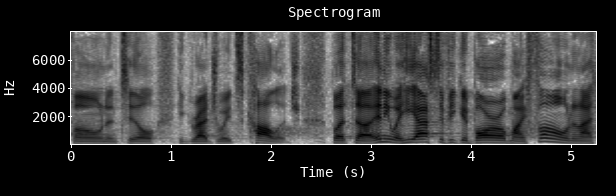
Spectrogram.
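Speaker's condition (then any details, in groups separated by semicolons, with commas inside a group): No condition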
